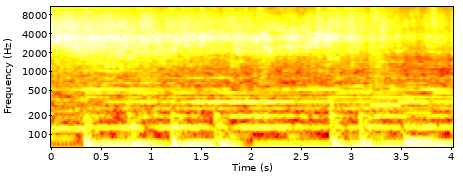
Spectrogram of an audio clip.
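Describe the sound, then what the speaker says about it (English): Beef stock au jus with red wine simmers in a pan, giving a soft, steady bubbling sizzle that runs continuously at low volume. "Our au jus is now simmering."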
